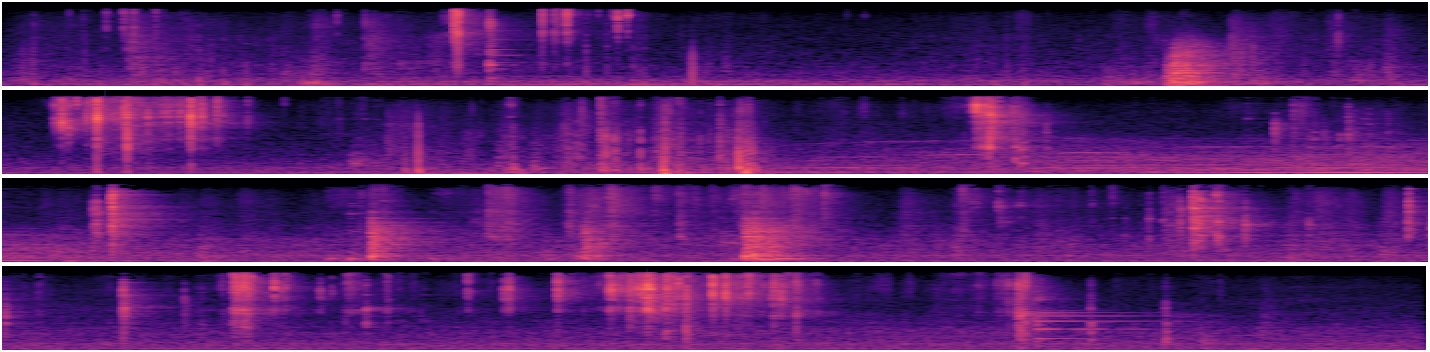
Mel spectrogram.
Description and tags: garlic press mincer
